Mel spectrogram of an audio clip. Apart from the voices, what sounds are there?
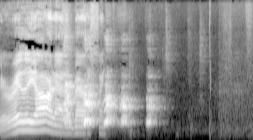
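dog barking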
